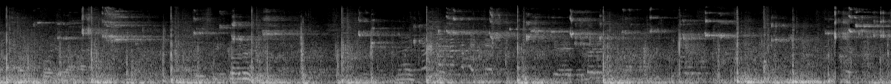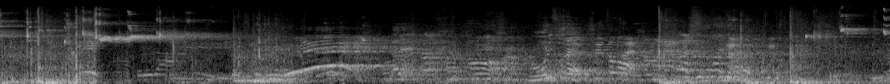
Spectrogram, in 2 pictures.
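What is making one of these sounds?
Young players shout and call out to each other in a large echoing hall.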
